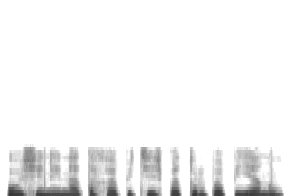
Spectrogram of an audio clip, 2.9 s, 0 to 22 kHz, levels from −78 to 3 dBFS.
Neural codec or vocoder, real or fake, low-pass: vocoder, 24 kHz, 100 mel bands, Vocos; fake; 5.4 kHz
